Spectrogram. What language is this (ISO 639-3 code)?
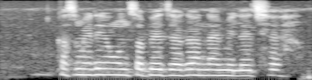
mai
